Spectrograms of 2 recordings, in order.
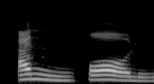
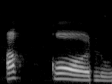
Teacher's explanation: Kalau dia idgham, dia buang terus bunyi nun, tak ada bunyi langsung. Dia bunyi terus qaf.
